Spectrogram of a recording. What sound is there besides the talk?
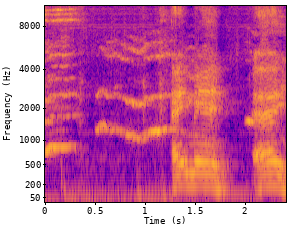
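dog whimpering in the background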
